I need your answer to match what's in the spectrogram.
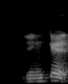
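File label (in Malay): "jengket", Malay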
